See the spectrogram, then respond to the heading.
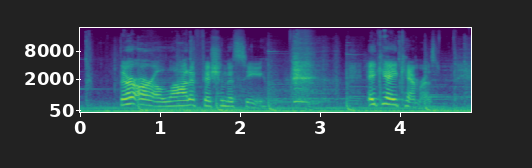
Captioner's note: bouncy pop music; laughs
